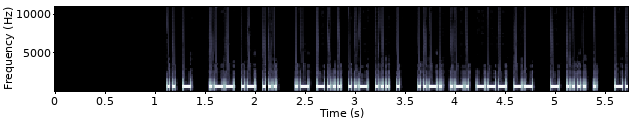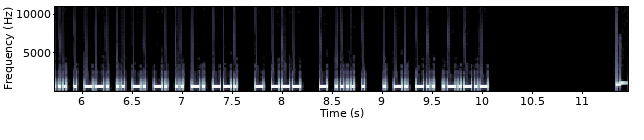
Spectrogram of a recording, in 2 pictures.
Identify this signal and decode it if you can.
Morse code, heard as a keyed tone, about 44 wpm, 700 Hz. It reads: IT WAS ABUSE FROM THE BEGINNING TO THE END.
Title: Sentences from Top 1300 Words 45wpm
